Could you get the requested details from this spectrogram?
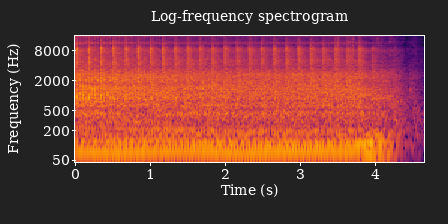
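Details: Ford Ranger idling with a steady, fairly quick tapping knock over the engine rumble until shut off; internal engine knock, cause unknown.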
